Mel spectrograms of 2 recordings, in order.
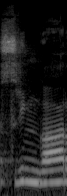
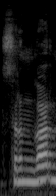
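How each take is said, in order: First: The r is followed by an 'i' vowel. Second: The r is followed by an 'a' vowel. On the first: The speaker calls it right. "री की मात्रा आनी चाहिए बोलने में" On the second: The speaker calls it wrong. "श्रृंगार नहीं होता"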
